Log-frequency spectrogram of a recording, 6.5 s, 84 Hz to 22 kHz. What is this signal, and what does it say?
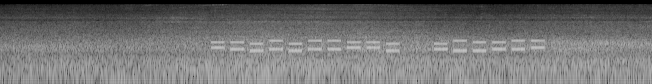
DTMF, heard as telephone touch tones, dialled by machine, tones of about 140 ms, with street noise. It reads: 0849499004 76589#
